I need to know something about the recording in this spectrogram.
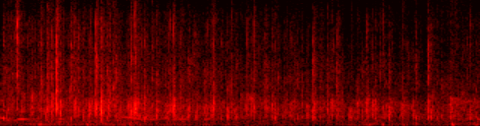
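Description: Audience applauding at the end of a talk, a dense patter of handclaps that thins out and fades toward the end.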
